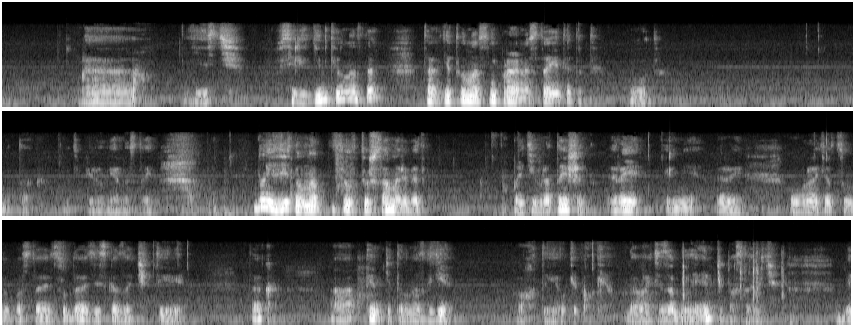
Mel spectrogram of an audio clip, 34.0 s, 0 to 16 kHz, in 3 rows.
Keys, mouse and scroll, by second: 7.1 click, 10.3 click, 11.7-14.7 middle drag, 17.9-20.9 drag, 21.8 click, 23.0 click, 24.2-27.7 drag, 30.1 click, 32.2 shift+a.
